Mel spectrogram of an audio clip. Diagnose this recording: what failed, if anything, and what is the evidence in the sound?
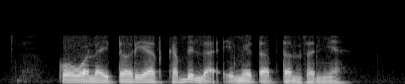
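Nothing has gone wrong here, as far as I can hear; the speech has the ordinary narrowband character of a G.711 A-law telephone path at 64 kbps, with nothing above about 4 kHz, which is just how that link is meant to sound.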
